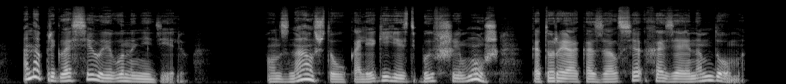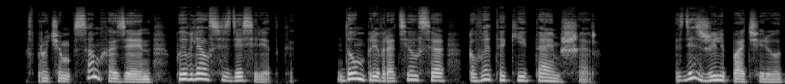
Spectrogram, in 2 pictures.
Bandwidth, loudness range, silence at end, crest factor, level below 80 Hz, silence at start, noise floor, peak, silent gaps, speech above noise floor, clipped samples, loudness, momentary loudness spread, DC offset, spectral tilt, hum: 16 kHz; 2 LU; 0 s; 20 dB; -64 dBFS; 0.25 s; -70 dBFS; -2 dBFS; 7.54-8.08 s, 10.90-11.19 s, 13.89-14.58 s; 50 dB; under 0.1%; -20 LUFS; 10 LU; under 0.1%; -4 dB/octave; none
